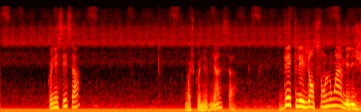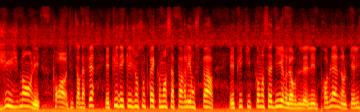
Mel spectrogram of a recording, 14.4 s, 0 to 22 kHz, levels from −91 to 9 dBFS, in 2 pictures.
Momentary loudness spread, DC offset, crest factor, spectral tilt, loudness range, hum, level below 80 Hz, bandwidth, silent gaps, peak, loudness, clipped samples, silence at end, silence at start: 20 LU; under 0.1%; 16 dB; -7 dB/octave; 10 LU; 50 Hz at -35 dBFS; -38 dBFS; 17 kHz; none; -8 dBFS; -23 LUFS; under 0.1%; 0 s; 0 s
